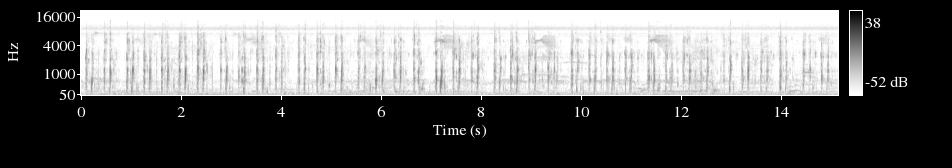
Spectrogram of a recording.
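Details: Village dog eating rice, a long run of dense wet chewing clicks and smacks, close to three per second, over a steady faint hiss.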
